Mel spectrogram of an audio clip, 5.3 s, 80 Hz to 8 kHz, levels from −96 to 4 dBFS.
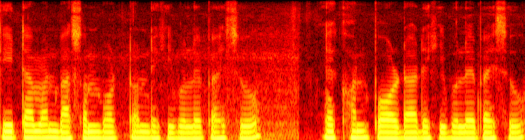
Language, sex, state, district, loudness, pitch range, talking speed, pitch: Assamese, male, Assam, Sonitpur, -16 LUFS, 125-135 Hz, 100 wpm, 125 Hz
